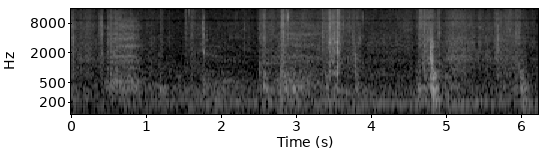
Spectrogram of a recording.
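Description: Faint, scattered metallic clicks and scrapes of a three-legged hub puller as its centre screw is turned to put tension on a Triumph TR4 rear hub.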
